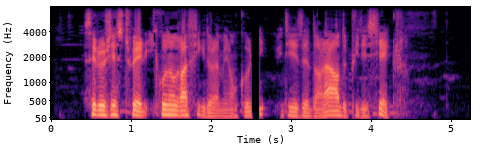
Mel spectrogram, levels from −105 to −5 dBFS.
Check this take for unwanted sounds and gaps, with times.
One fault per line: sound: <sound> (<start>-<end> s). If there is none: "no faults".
sound: dropout (2.5-2.6 s)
